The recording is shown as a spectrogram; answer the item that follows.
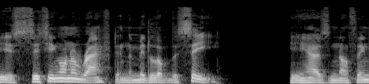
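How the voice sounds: A natural reading voice, with ordinary pitch variation, against a quiet background.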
